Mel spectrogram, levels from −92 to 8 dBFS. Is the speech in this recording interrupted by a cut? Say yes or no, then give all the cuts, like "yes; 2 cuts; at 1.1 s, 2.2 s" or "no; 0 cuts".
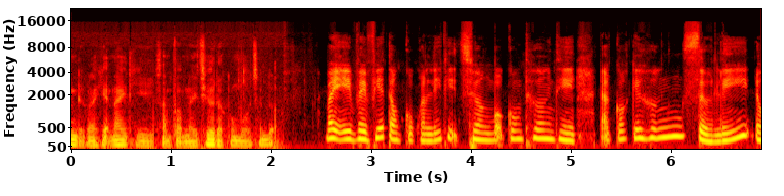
no; 0 cuts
